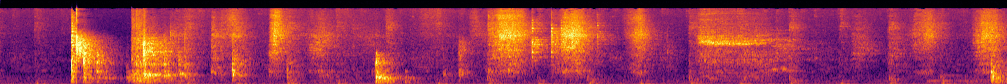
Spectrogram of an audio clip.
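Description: A pool cue strikes the cue ball with a sharp click about a second in, and the ball rolls across the cloth; a louder knock follows near four seconds in as the cue ball drops into a pocket. The object ball is left untouched, so the shot is a scratch.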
